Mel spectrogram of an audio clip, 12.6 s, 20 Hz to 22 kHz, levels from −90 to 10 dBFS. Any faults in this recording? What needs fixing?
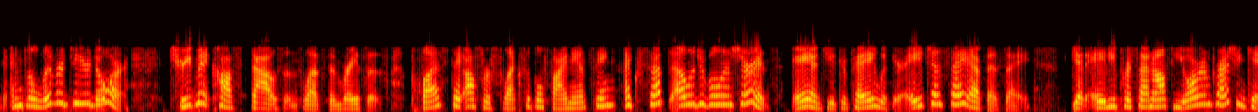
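iLBC codec, throughout: the speech sounds band-limited to below 4 kHz, with a rough, slightly synthetic edge. That fits the 30 ms, 13.33 kbps mode, which codes each frame's excitation independently. Prevent it by using a wideband codec such as Opus at an adequate bitrate.

Overlap-add ripple, throughout: the level dips about 60 dB once per frame, at around 40 Hz. The result is a rough, robotic tremolo, because the windowed frames were overlapped in a way that doesn't sum to constant gain. Prevent it by choosing a window and hop size that satisfy constant overlap-add.

Lost iLBC frames at 4.2, 7.26 and 9.48 s: each gap is 30 ms, about one frame. The decoder fills it by repeating the last pitch cycle with noise, heard as a brief buzzy held vowel before recovering almost immediately. Prevent it with a jitter buffer and forward error correction or redundancy on the transport.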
